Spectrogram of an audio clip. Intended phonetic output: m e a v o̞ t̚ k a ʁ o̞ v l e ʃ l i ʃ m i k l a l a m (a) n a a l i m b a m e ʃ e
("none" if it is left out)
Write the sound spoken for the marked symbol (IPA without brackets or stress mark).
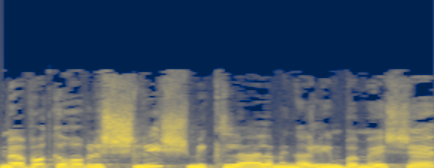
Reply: e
